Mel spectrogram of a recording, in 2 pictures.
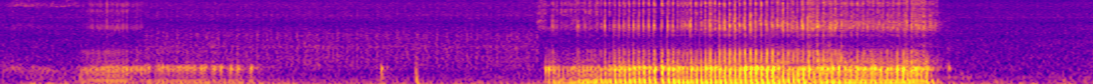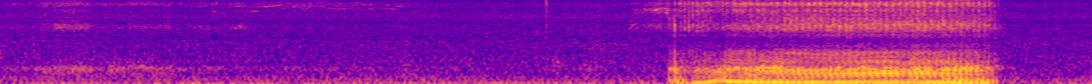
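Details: A female Boston Terrier snores in loud, rasping bursts while sleeping, each harsh inhalation lasting about two seconds.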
